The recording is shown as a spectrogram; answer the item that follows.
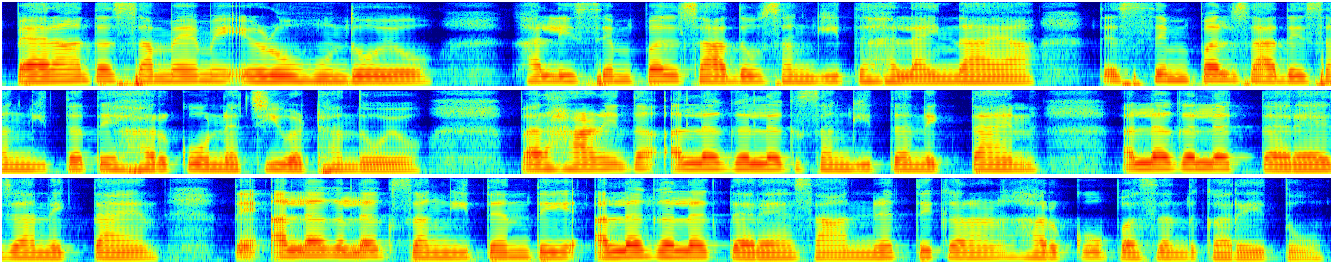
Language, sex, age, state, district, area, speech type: Sindhi, female, 18-30, Gujarat, Surat, urban, spontaneous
